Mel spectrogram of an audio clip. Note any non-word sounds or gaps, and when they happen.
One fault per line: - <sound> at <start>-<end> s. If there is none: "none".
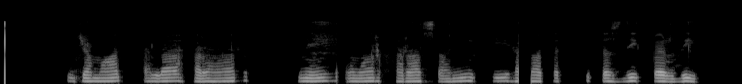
- dropout at 5.2-5.3 s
